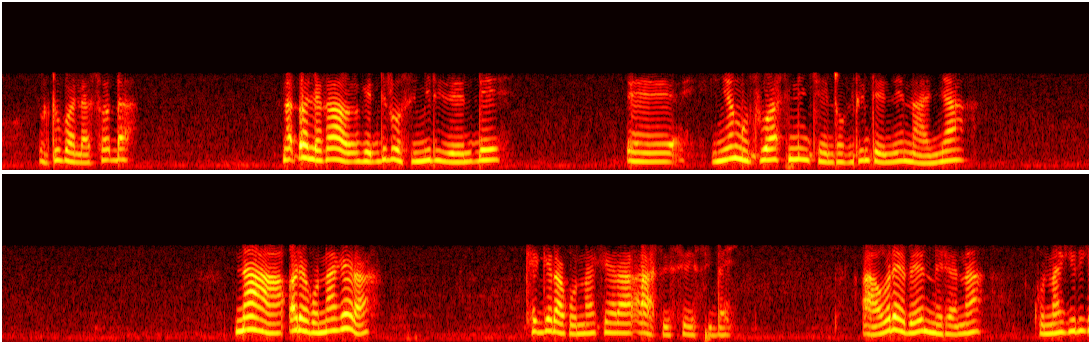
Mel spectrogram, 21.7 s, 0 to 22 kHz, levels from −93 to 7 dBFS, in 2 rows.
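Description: Nothing in the recording stood out on listening.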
